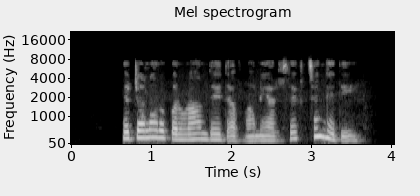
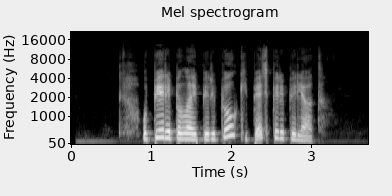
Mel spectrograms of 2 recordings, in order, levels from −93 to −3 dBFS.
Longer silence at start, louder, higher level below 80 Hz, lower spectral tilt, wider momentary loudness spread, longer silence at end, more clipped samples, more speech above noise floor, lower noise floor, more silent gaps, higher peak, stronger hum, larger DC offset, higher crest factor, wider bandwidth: about the same, 0.65 s vs 0.7 s; second, -28 LUFS vs -19 LUFS; second, -72 dBFS vs -52 dBFS; second, -5 dB/octave vs -6.5 dB/octave; about the same, 9 LU vs 10 LU; second, 0.45 s vs 0.6 s; neither; first, 62 dB vs 52 dB; first, -89 dBFS vs -70 dBFS; neither; second, -12 dBFS vs -4 dBFS; neither; neither; about the same, 16 dB vs 16 dB; second, 8.2 kHz vs 11 kHz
